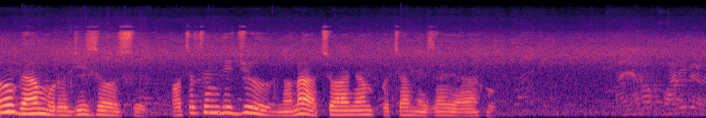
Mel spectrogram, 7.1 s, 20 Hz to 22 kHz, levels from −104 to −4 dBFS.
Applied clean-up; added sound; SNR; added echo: none; Bird; 15 dB; none.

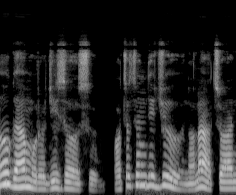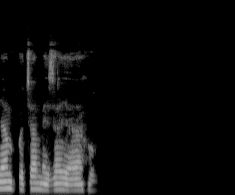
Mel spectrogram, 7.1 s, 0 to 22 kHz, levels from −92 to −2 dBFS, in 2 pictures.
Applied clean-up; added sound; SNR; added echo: none; none; none; none.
